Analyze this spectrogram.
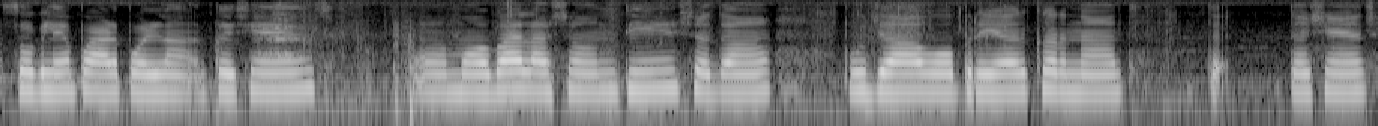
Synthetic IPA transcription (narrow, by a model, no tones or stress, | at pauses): səɡlẽpaɽpəɽnat̪əɕẽt͡s | mɔbajlaɕənt̪ĩɕəd̪a | pud͡ʑaʋəpɾejəɾkəɾɳat̪ | t̪əɕẽt͡s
